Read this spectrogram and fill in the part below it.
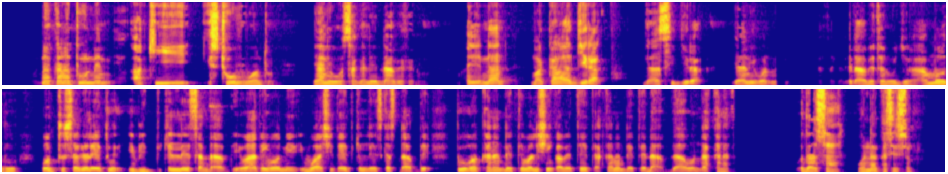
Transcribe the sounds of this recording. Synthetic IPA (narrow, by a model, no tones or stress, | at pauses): wɔnːɐkːɐnɐt̪uːnːɛn | ɐ̰kʰːiɪst̪ʰoːfʊwɐnt̪ʊn | jaːnɪwɔnsɐɡɐleːᶑaːbɛt̪ɐnuː | majɛnːaːn | mɐkːaːd͡ʒɪɾɐ | ɡaːsid͡ʒɪɾɐ | jaːnɪwɐnbɪt̪ukːɐsɐɡɐleːᶑaːbɛt̪ɐnuːd͡ʒɪɾaɐmːo̞ːt̪u | wɔnt̪ʊsɐɡɐleːt̪uɪbɪd̪kʼɪlːe̞ːsːɐnᶑa̰ːbd̪ɛ̰waːt̪iːnwɔnːɪwaːʃɪt̪eːt̪kʼɪlːeːskɐsᶑaːb̚d̪ɛ | d̪̥uːbɐkːɐnɐnᶑɛt̪ʼːɛmɐlɪʃɪŋkʼɐbɛt̪ːeːt̪ɐkːɐnɐnᶑɛt̪ʼːɛᶑa̰ːb̚d̪aːwɔnːɐkːɐnɐt̪ɐ̥ | ɡɔd̪ɐnsaː | wɐnːɐkːɐsɪsʊn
